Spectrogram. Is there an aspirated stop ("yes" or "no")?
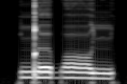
no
